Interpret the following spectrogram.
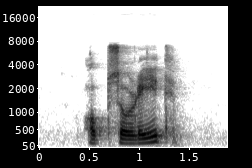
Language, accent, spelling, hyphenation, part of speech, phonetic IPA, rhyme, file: German, Austria, obsolet, ob‧so‧let, adjective, [ɔpzoˈleːt], -eːt, De-at-obsolet.ogg
- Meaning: obsolete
